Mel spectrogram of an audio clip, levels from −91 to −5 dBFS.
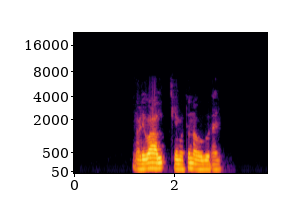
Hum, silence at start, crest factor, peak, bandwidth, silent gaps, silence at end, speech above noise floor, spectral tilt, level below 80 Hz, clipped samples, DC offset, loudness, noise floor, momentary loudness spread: none; 1.15 s; 18 dB; 0 dBFS; 5.8 kHz; none; 0.95 s; 68 dB; -11.5 dB/octave; -44 dBFS; under 0.1%; under 0.1%; -17 LUFS; -84 dBFS; 16 LU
